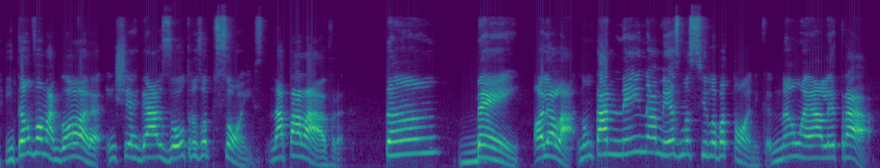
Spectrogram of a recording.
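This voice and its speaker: A Brazilian woman teaching a live online class, correcting exam questions in a lively, emphatic way and talking straight to her viewers. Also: high voice, fairly quick, hardly any pauses. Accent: Brazilian Portuguese. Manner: lively, emphatic, addresses viewers directly with "ó" and "tá vendo?". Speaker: Portuguese teacher.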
